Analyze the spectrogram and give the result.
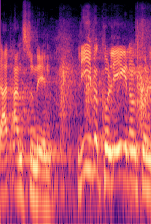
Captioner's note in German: Beifall bei der FDP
